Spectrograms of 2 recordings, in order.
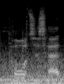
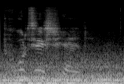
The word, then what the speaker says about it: Portishead: Portishead. That's how you spell it. It is how you spell it, but it's not how you say it.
